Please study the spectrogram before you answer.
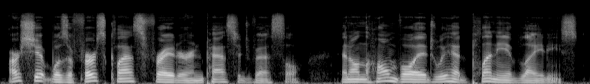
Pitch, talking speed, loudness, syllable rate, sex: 110 Hz, 205 wpm, -18 LUFS, 5.2 syllables/s, male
